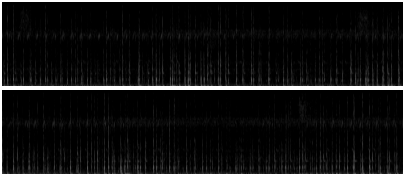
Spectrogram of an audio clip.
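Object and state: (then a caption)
Plastic bottle. A small, hollow, white translucent plastic bottle with a cap and a red-and-white label is held in both hands and tapped and scratched quickly with the fingertips and nails. A dense, continuous stream of fast, dry clicks and scratchy taps with a soft low thump runs steadily for the whole ten seconds, each tap dying away almost instantly.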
